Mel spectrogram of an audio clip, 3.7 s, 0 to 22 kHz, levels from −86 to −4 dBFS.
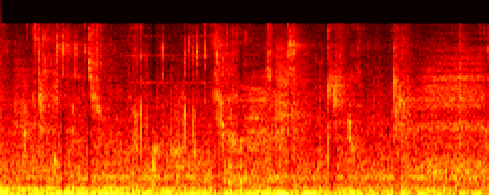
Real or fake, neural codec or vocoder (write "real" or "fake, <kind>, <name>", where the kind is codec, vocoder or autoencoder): fake, vocoder, BigVGAN v2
